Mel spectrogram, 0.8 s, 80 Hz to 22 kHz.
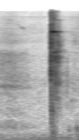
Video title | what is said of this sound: Heat treating flint part 1 | you can hear the difference uh it sounds like glass clanking together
